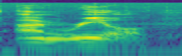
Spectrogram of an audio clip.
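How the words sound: It is said boldly and confidently. The speaker is declaring a certainty. "he is proclaiming it"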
